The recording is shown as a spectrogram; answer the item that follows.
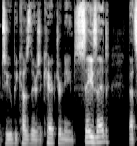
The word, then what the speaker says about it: Sazed: to go to because there's a character named Sazed. That's how the audio book Yes. narrator announce pronounces it.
